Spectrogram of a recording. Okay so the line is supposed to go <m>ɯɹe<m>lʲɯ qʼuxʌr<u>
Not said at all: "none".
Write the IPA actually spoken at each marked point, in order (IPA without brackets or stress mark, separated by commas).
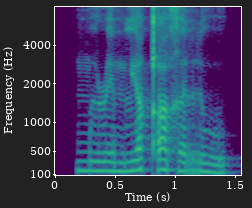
m, m, u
